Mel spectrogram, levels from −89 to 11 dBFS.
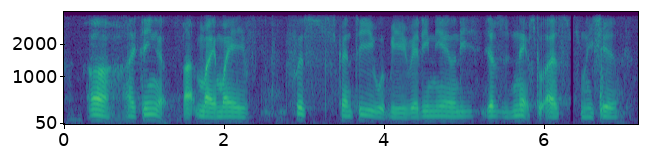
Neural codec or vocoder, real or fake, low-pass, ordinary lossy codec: codec, 16 kHz, 8 kbps, FunCodec, trained on Chinese and English, 25 frames a second; fake; 3.6 kHz; none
